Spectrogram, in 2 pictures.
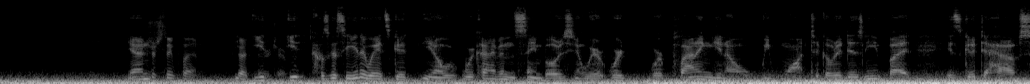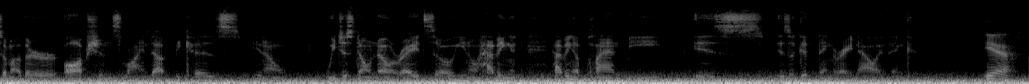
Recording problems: low rumble; loud; throughout; 2 dB below the speech

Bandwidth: 15.5 kHz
